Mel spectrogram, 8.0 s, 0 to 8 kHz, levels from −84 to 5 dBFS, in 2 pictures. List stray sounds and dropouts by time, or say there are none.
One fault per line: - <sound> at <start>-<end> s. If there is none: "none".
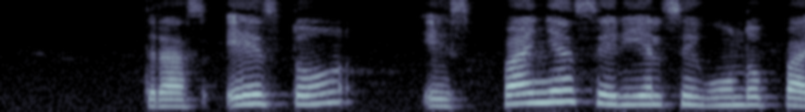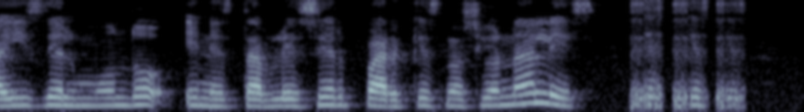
- laugh at 7.2-7.8 s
